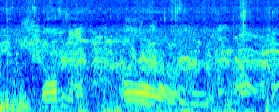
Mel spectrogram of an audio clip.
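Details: Goose family walking in a park: several nasal, harmonic honks in short bursts, some rising then falling, overlapping one another, with low rumbling background noise and footsteps throughout.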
